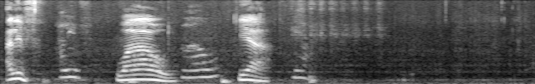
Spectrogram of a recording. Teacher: মুখের খালি জায়গা হইতে মদের হরফ 3টি উচ্চারিত হয়।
